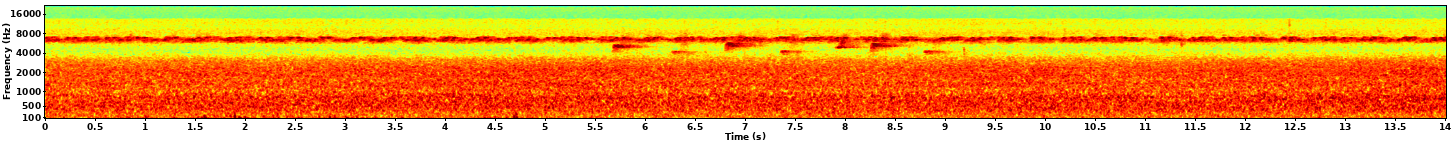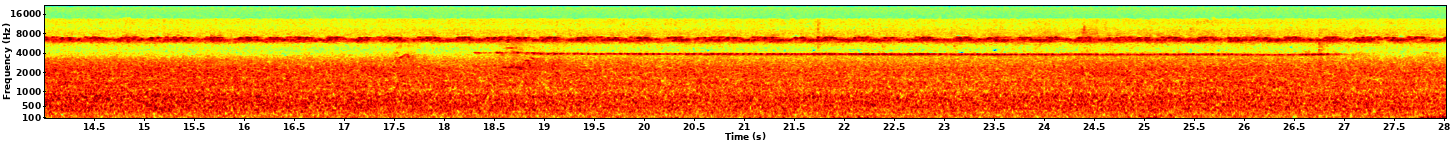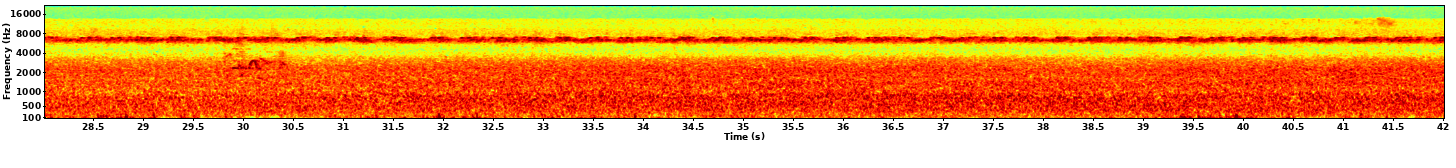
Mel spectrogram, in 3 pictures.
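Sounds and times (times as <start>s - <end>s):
thin steady whine: 0.0s - 42.0s
high pulsing insect drone: 5.6s - 11.6s, 15.3s - 33.7s.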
